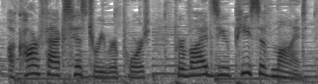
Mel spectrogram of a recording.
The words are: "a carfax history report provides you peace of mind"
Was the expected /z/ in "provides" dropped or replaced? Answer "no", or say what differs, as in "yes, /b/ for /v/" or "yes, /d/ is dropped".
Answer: no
